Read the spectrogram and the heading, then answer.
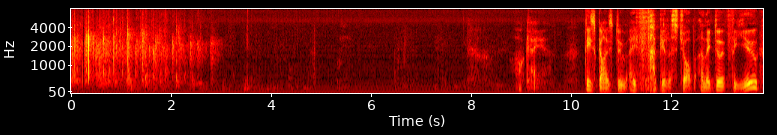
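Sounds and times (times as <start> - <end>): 
audience clapping: 0.0 - 3.2
speech: 10.3 - 13.8.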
